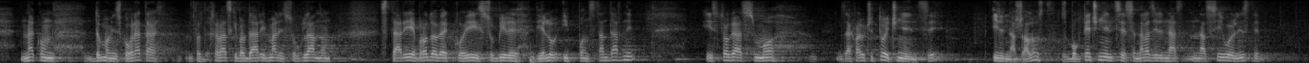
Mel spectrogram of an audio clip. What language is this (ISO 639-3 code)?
hrv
